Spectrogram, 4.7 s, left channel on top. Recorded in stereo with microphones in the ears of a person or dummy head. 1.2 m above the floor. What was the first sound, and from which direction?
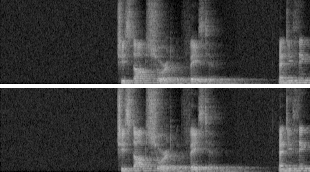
A man speaking, 5° right (ahead or behind).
